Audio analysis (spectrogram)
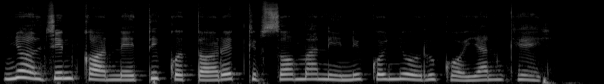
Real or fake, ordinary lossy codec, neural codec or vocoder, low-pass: fake; none; codec, 44.1 kHz, 7.8 kbps, Pupu-Codec; none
